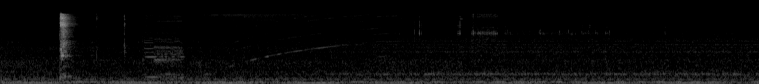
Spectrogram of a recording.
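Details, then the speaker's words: Seagate hard drive with a dead, shorted PCB, after removing the TVS diode: a click at power-on, then a smooth rising whine as the platters spin up with no further clicking; normal calibration, drive sounds healthy. "it sounds perfectly normal didn't click it's normal calibration sound sounds perfectly fine now"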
